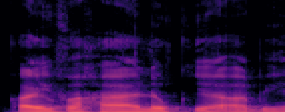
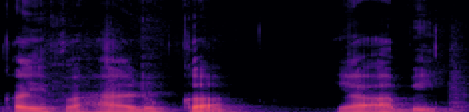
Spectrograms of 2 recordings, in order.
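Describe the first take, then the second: First: The ending vowel of 'haaluk' is dropped. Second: The ending vowel of 'haaluka' is pronounced. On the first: This is how it is said in everyday speech. "അറബി സംസാരിക്കുമ്പോൾ ... എന്നാണ് പറയുക" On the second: This is the proper full form. "ശരിക്കും പറയേണ്ടത്"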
